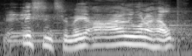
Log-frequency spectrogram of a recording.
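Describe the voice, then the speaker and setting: A man's voice: sits high, fast talker, gravelly, fairly bright tone. A man playing a bumbling, eager, well-meaning magic helper in a stage pantomime, hesitant and coaxing. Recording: hall reverb with music, live stage.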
